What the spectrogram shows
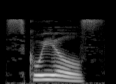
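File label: "squeals", English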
